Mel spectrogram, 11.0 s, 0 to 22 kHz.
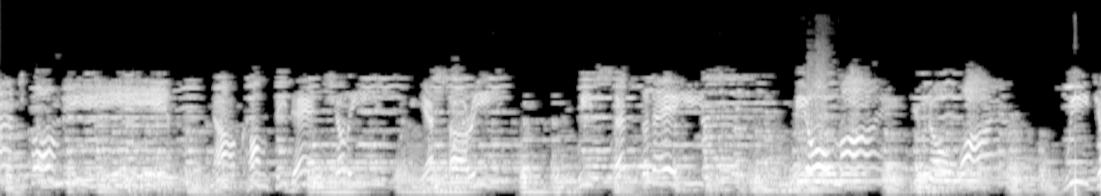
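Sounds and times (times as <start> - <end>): man singing with wide vibrato: 0.0 - 5.1, 5.8 - 11.0
dance band playing: 0.0 - 11.0.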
